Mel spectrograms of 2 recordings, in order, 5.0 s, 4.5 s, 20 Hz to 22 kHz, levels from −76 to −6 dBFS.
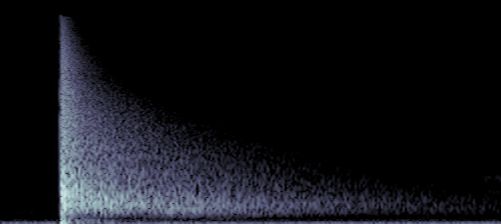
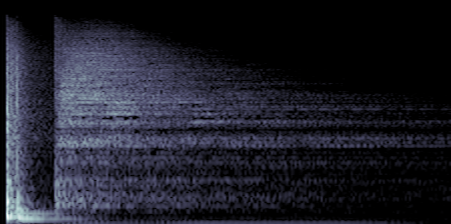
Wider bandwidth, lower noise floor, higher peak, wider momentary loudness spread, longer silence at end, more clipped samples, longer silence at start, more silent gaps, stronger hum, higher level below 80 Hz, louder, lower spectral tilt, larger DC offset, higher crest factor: about the same, 16 kHz vs 16 kHz; about the same, -59 dBFS vs -57 dBFS; about the same, -4 dBFS vs -2 dBFS; about the same, 27 LU vs 25 LU; first, 2.1 s vs 1.25 s; neither; first, 0.6 s vs 0.05 s; neither; neither; first, -42 dBFS vs -58 dBFS; about the same, -24 LUFS vs -26 LUFS; about the same, -3.5 dB/octave vs -3.5 dB/octave; first, 0.5% vs under 0.1%; about the same, 26 dB vs 26 dB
